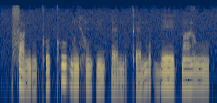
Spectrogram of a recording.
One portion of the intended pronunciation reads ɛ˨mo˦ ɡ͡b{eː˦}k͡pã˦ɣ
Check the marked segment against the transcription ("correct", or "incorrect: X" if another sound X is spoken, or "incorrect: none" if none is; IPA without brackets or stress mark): correct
